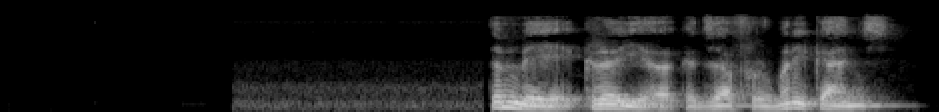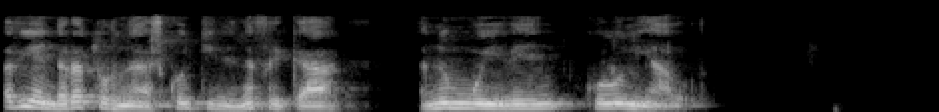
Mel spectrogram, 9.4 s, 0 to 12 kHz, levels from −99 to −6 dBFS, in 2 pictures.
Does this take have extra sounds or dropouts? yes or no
no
